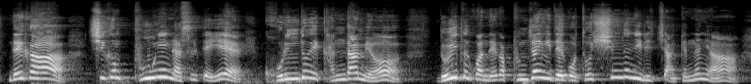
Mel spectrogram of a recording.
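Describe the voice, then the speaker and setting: A male pastor with a Gyeongsang accent, preaching a sermon with humor and questions put to the congregation. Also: sits high. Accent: Gyeongsang Korean. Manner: lively preaching, asking the congregation questions, humorous personal stories.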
